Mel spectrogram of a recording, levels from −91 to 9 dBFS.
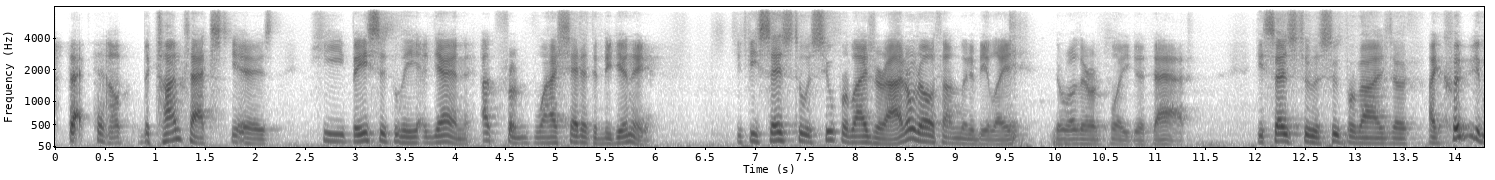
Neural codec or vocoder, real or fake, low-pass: codec, 16 kHz, 0.5 kbps, FunCodec, trained on Chinese and English, 25 frames a second; fake; 7.2 kHz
